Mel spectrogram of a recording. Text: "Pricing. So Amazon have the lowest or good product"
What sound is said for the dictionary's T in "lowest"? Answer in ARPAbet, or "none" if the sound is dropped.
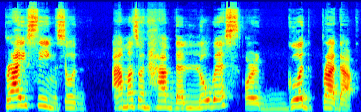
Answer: T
